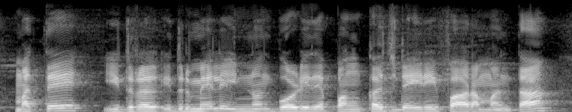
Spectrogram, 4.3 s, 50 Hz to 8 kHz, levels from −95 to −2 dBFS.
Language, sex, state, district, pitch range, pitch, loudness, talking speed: Kannada, male, Karnataka, Bangalore, 135-155 Hz, 140 Hz, -18 LUFS, 165 wpm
